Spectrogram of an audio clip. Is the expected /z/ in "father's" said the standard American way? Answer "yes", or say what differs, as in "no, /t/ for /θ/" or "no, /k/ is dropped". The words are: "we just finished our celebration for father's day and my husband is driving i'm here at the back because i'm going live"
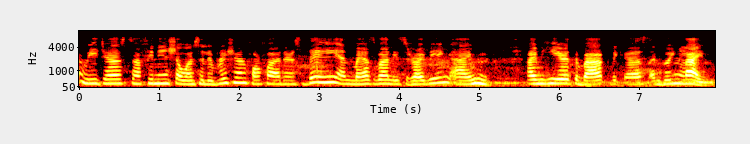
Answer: no, /s/ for /z/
